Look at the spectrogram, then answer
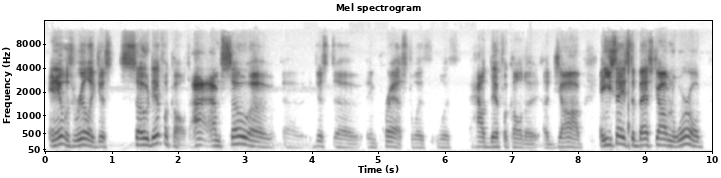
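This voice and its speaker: A man, probably middle-aged, hosting a casual podcast interview, speaking haltingly and effusively with repeated words. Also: on the high side, animated, fairly bright tone, dry recording. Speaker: podcast host.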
